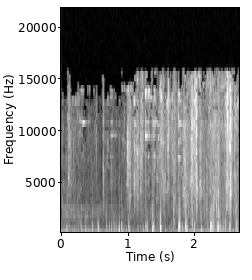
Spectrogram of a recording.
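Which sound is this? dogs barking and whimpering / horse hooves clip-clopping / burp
horse hooves clip-clopping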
